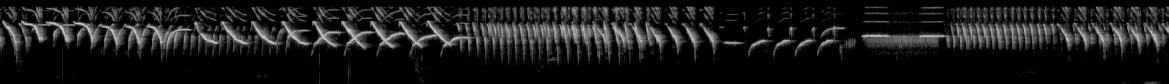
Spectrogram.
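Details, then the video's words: Dueling canaries singing long rolls as a training lure for contest birds: descending whistled sweeps, rapid buzzy trills, rising slurred notes and a short steady tone, in varied rolling phrases. "Duel Burung Kenari Suara Merdu Ngerol Panjang || Pancingan Ampuh Kenari Macet Gacor Ngerol Panjang"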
